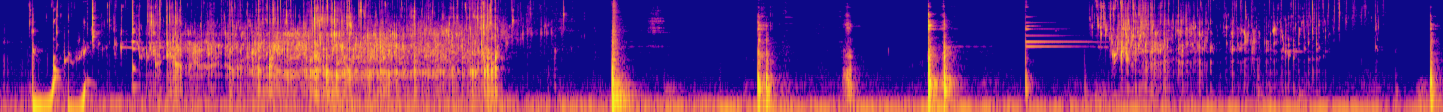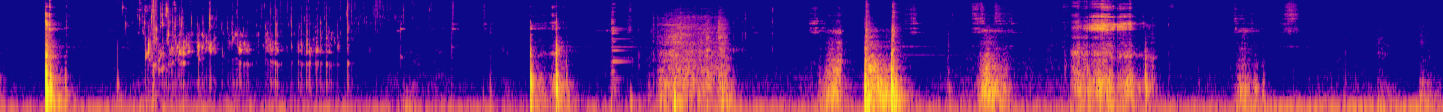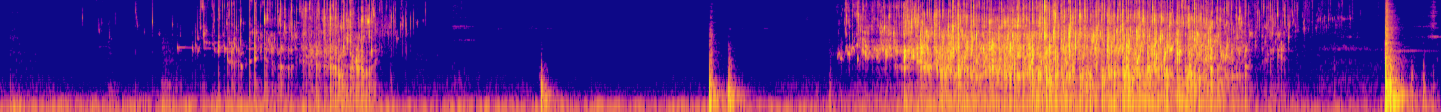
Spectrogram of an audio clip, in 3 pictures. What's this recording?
Indoor Wine Glasses Pour Water
Water (or wine) being poured into wine glasses.
effect, foley, glass, indoor, kitchen, sfx, sound, sounddesign, utensils, water, wine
